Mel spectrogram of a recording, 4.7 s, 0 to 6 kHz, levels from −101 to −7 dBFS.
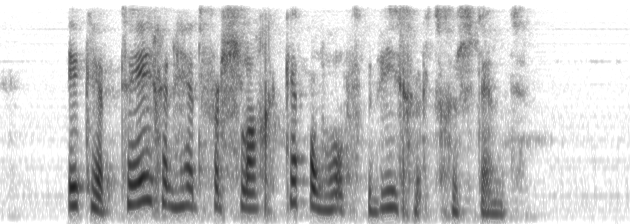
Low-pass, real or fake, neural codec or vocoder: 5.4 kHz; fake; vocoder, 22.05 kHz, 80 mel bands, HiFi-GAN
